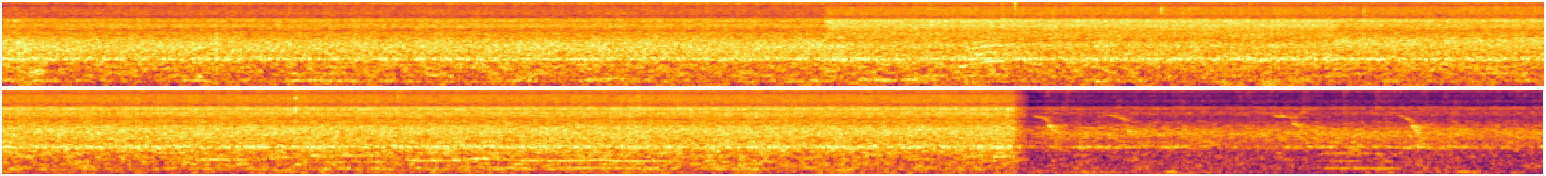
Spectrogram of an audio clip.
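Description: Heavy tropical rain pouring down in a dense, steady hiss. Near the end it drops abruptly to a quieter rain sound.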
